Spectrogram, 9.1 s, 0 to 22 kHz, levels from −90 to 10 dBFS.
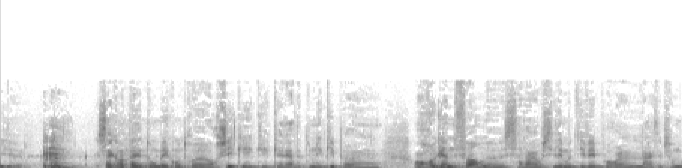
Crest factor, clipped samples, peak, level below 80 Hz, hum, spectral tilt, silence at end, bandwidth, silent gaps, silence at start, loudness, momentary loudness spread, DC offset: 20 dB; under 0.1%; -14 dBFS; -64 dBFS; none; -6 dB/octave; 0 s; 11.5 kHz; none; 0 s; -33 LUFS; 11 LU; under 0.1%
